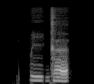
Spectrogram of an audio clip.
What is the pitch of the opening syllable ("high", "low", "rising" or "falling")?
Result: low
